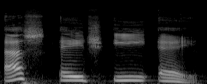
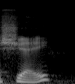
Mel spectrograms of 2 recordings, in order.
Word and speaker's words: Shea: Her name is spelled S H E A. – Right. – I would have said Shay, right? – Yes. – Because that's how it's pronounced. – Yes. – But for her, it's Shea.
